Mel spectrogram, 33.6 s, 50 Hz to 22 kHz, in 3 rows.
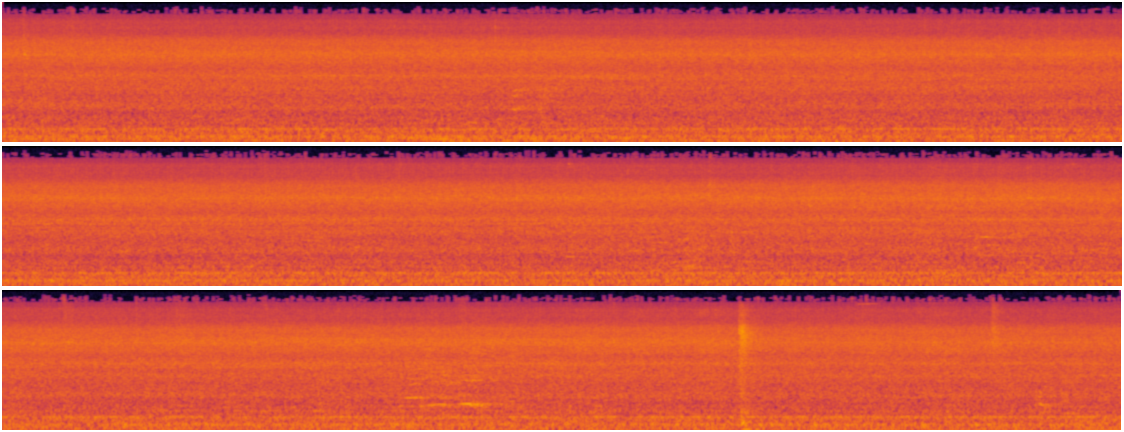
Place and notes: Ipoh bus terminal
(zoom h2, build in mic)
Perak, Malaysia, 22 February, ~11:00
